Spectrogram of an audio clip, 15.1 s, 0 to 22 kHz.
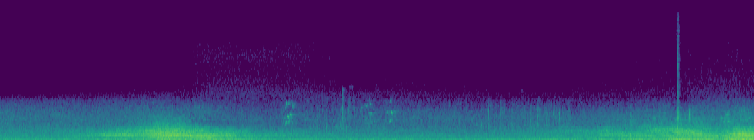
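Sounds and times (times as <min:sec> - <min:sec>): car passing by: 0:01.0 - 0:07.6, 0:10.7 - 0:15.0.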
